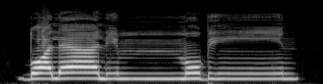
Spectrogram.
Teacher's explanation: کلمت ضلال میں حرف الضاد کو موٹی آواز میں پڑھیں گے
